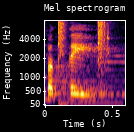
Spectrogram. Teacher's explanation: Perubahan-perubahan ini terjadi pada bunyi vokal rangkap ai ke vokal tunggal e. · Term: monoftongisasi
